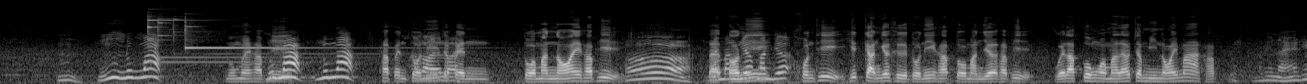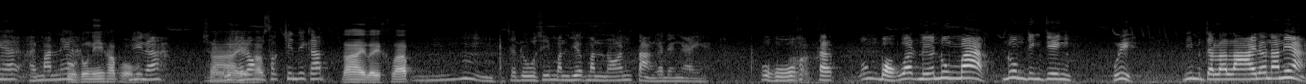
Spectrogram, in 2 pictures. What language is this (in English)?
Thai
